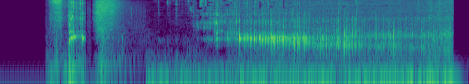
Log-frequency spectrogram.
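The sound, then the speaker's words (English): A few short, sharp bursts of fizz and clatter, then a steady stream of liquid pouring into a glass for a couple of seconds, its gurgling tone rising slightly as it fills. “KBOO Radio, progressive, independent, and, so refreshing. Have a glass.”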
